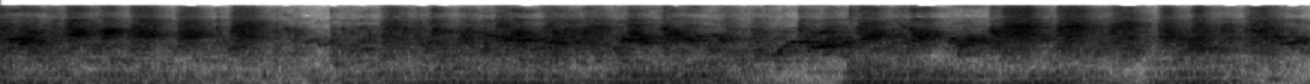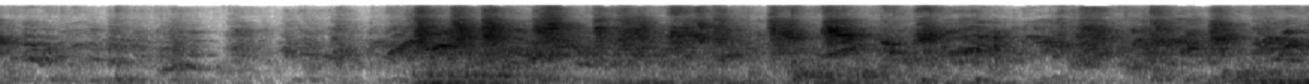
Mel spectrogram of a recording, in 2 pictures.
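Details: Budgerigars singing: dense, buzzy, chattering warble of quick overlapping chirps, high-pitched and continuous, fading into a brief quiet spell near the middle before the chatter resumes as loud as before.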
